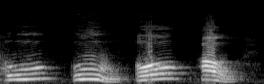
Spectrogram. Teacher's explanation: आपके जो होंठ हैं वो व्रत जैसे गोल बन रहे हैं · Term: व्रतमुखी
